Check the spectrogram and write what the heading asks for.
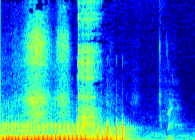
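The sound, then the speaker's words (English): A single loud belch lasting about a second, made as a beer rating, with a rough rumbling, pulsing tone that cuts off abruptly into near silence. “We will be discussing and rating these beers with our suds ratings and our signature belching sounds.”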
